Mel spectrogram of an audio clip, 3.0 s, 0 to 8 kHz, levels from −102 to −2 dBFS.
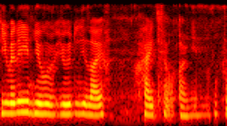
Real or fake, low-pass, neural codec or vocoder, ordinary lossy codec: fake; 7.2 kHz; autoencoder, 22.05 kHz, a latent of 192 numbers a frame, VITS, trained on one speaker; none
